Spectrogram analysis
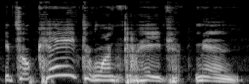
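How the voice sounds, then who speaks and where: A man voicing a sassy young woman friend in a high, breezy, teasing voice. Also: wildly swooping pitch, a little slow, no echo, recorded from a distance, exaggerated voice.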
